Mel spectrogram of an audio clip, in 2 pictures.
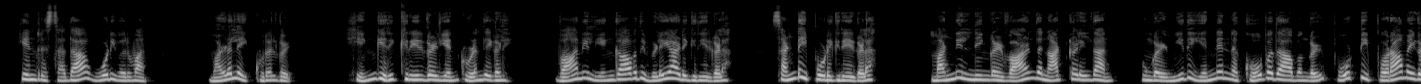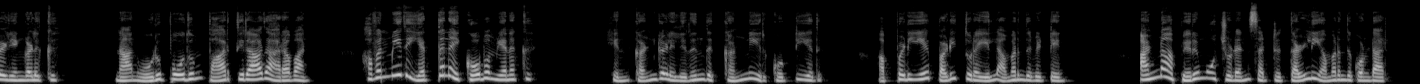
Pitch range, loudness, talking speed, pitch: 175-230 Hz, -22 LUFS, 100 wpm, 200 Hz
